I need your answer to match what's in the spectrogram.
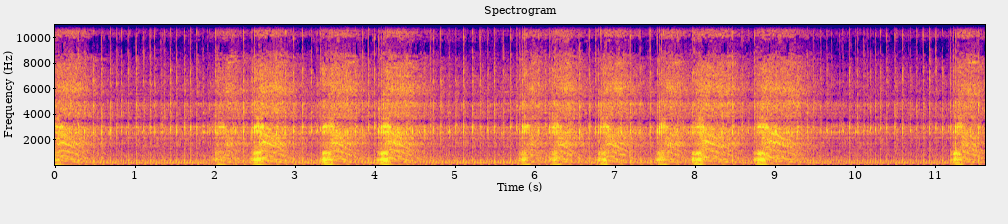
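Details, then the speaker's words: Stihl MS361 Farm Boss chainsaw, 20-inch bar, chain on the wrong pitch sprocket, not held wide open to avoid damage; short rev bursts with a harsh rattling chatter over the engine from the chain riding a mismatched-pitch sprocket. "You You hear You hear that loud noise? Do you hear that? That is the wrong sprocket that chain is setting on. That's why I don't want to hold it wide open because it'll mess something up."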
